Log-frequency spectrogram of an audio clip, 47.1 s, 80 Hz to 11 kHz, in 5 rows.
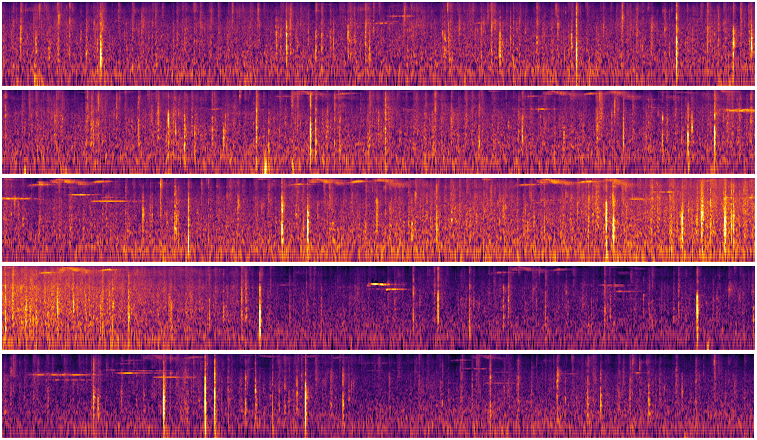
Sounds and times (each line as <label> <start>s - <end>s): rain 0.0s - 47.0s
wind 0.0s - 47.0s
birds 10.5s - 21.1s
birds 22.0s - 30.6s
